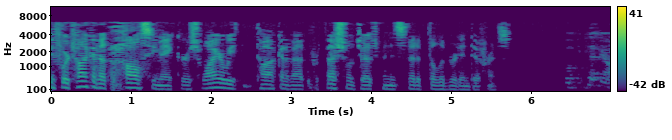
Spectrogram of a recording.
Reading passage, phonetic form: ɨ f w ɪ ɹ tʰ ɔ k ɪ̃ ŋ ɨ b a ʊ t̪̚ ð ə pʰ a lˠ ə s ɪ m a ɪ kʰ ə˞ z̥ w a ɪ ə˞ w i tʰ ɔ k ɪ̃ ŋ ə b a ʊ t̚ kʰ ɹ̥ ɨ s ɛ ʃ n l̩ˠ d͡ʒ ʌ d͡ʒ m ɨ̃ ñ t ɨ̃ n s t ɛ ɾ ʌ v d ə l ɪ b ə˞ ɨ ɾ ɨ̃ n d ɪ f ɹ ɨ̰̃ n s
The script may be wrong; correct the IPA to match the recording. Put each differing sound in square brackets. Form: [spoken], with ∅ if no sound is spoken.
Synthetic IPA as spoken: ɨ f w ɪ ɹ tʰ ɔ k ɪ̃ ŋ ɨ b a ʊ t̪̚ ð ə pʰ [ɑ] lˠ ə s [i] m [e] ɪ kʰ ə˞ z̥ w a ɪ ə˞ w i tʰ ɔ k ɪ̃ ŋ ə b a ʊ t̚ [pʰ] ɹ̥ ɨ [f] ɛ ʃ n l̩ˠ d͡ʒ ʌ d͡ʒ m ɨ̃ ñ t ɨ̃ n s t ɛ ɾ ʌ v d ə l ɪ b ə˞ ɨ ɾ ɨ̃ n d ɪ f ɹ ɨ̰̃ n s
